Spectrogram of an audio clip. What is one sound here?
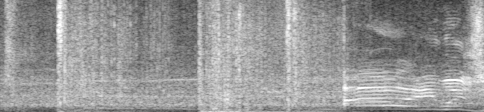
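Armoured players collide with a heavy thud.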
